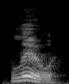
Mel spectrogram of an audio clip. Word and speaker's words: Lew: Lou. L-E-W. Well, it's Lev, but it's the Americans pronounce it Lou.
